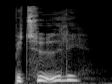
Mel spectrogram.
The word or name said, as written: betydelig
